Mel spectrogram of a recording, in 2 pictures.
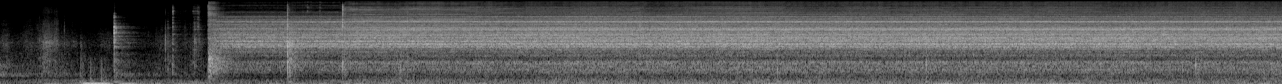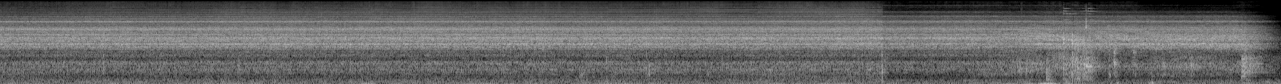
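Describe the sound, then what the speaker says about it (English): TIG welding torch laying a continuous bead, a loud, steady hiss and buzz lasting over twenty seconds, with brief clicks and shuffling before the arc starts and as it ends. "I'm gonna send a weld down, completely down the side."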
